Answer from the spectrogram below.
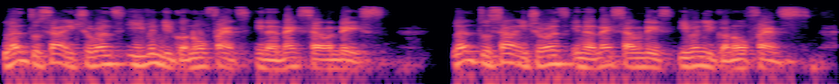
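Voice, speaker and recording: A man's voice: medium pitch, fast talker, breathy edge. A middle-aged man, teaching a live online marketing masterclass and quizzing his audience. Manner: energetic, rhetorical quiz questions to the audience. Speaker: marketing coach.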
